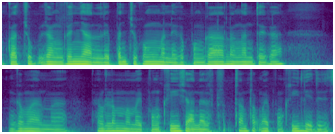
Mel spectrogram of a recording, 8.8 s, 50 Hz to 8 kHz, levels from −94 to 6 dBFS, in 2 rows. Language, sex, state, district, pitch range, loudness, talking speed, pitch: Wancho, male, Arunachal Pradesh, Longding, 95-115 Hz, -19 LUFS, 165 wpm, 105 Hz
